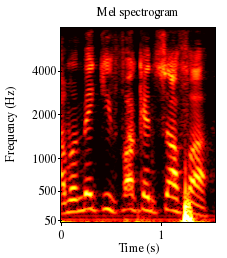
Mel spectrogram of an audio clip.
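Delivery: high, loud mock British accent. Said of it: "that's my best British accent".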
